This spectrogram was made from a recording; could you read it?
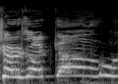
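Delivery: shrill, very high, loud scream. Imagining a kid in Walmart holding up a phone: imitating a kid screaming. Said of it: "just screaming, like".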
